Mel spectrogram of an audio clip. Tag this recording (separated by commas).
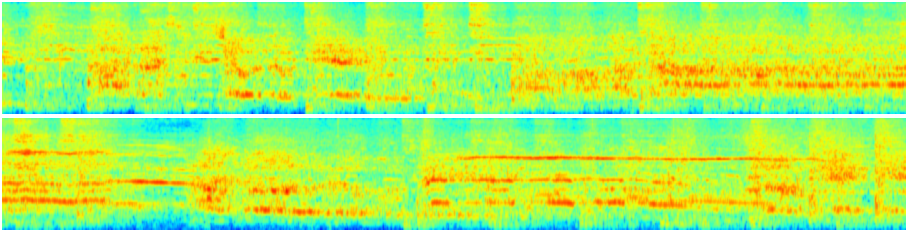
outside, urban or man-made, Crowd, Music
